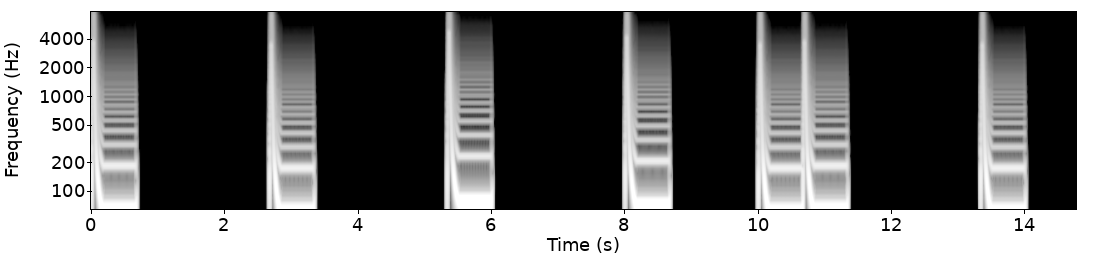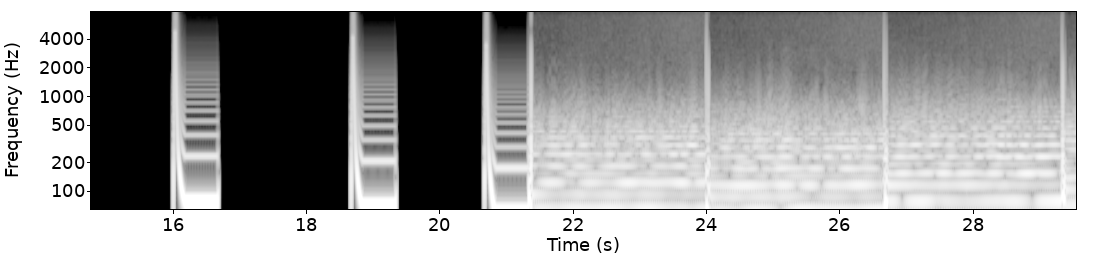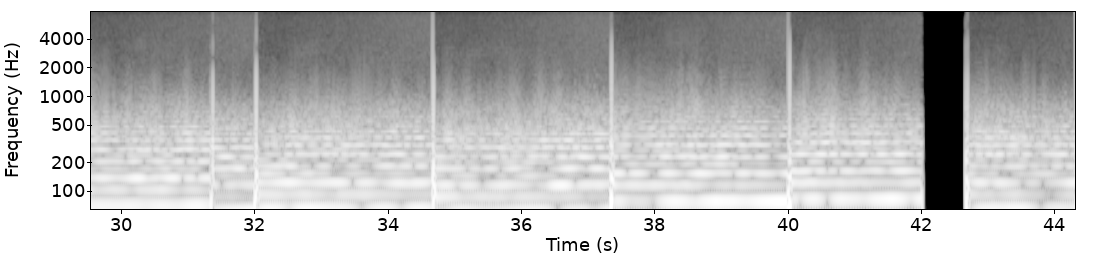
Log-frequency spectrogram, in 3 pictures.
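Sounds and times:
bass: 0:00.0 - 0:00.7, 0:02.7 - 0:03.4, 0:05.4 - 0:06.0, 0:08.0 - 0:08.7, 0:10.0 - 0:11.4, 0:13.4 - 0:14.0, 0:16.0 - 0:16.7, 0:18.7 - 0:19.4, 0:20.7 - 0:42.1, 0:42.7 - 0:44.3.

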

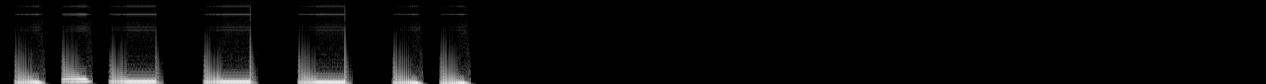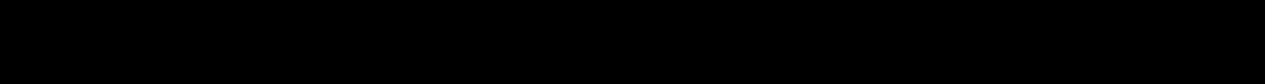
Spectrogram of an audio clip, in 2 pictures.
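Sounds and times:
bass in B minor: 0:00.0 - 0:04.7.

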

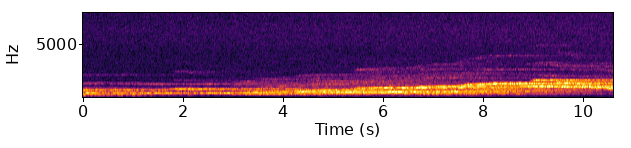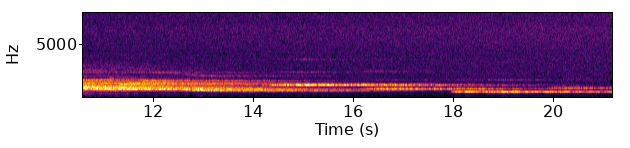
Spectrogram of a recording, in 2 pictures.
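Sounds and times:
ambient whale synth: 0:00.0 - 0:21.1.

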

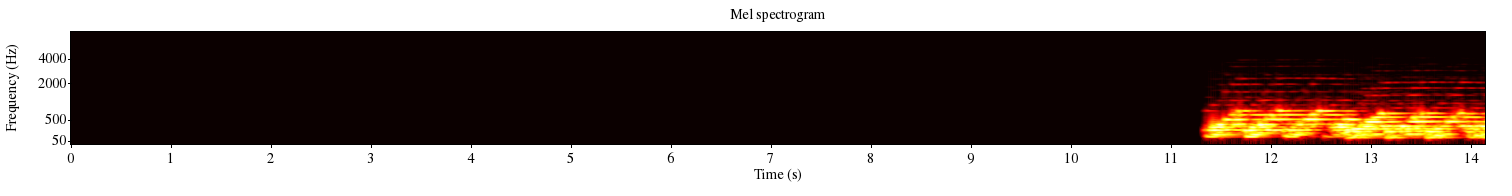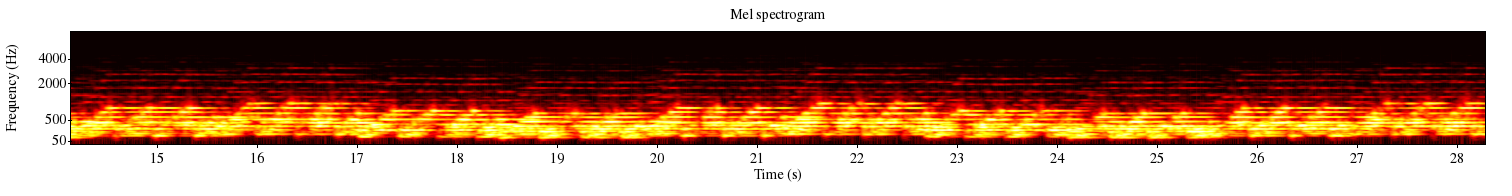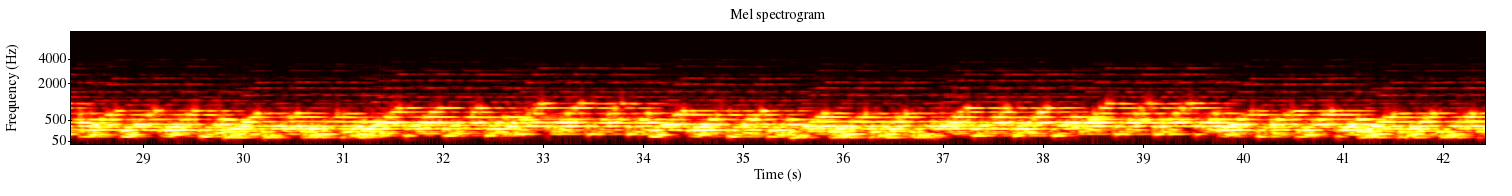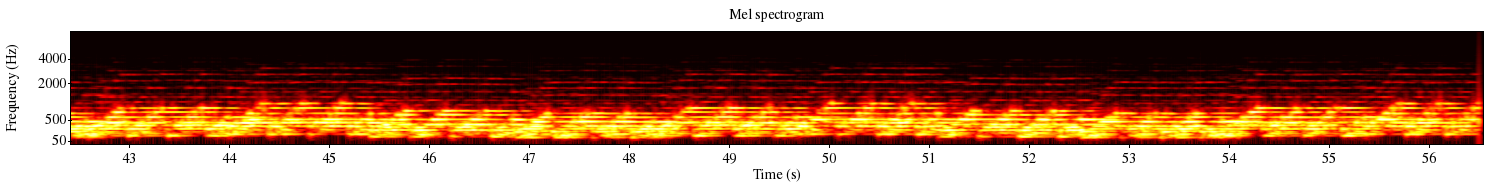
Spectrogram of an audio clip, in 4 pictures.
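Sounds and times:
lead melody over backing: 0:11.7 - 0:56.5.

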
